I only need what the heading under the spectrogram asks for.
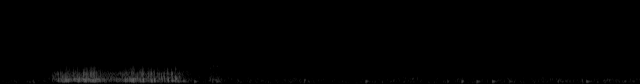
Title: "SNORING AND RUNNING IN OUR SLEEP" 😂 stars NOO, SENIOR RESCUE DOG & PERCY THE LABRADOR 🐶 241p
